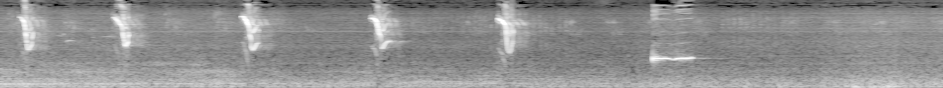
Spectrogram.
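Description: An African grey parrot mimics nightingale song: five sharp, high whistled notes about a second apart, then a lower, fuller whistle. Faint outdoor hum lies beneath.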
